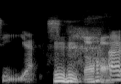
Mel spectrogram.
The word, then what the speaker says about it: CeX: Well, it's pronounced sex, but I like to say it's CEX.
